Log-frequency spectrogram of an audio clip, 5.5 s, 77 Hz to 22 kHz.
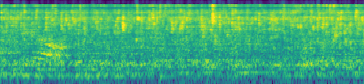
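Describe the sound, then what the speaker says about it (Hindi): Water drains out of a Dawlance DW 910 washing machine's drain in a steady, close rushing flow, with faint talk in the background. "ड्रेन का मतलब यहाँ से पानी जाएगा बाहर, निकलेगा यहाँ से।"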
